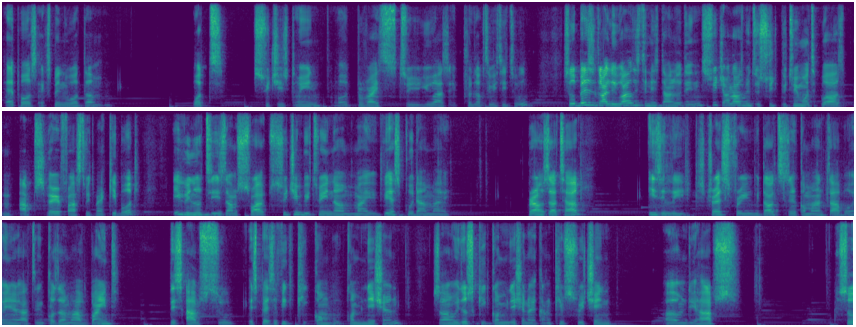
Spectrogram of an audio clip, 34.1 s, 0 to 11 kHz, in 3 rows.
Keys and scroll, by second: 32.0 alt+super+3.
